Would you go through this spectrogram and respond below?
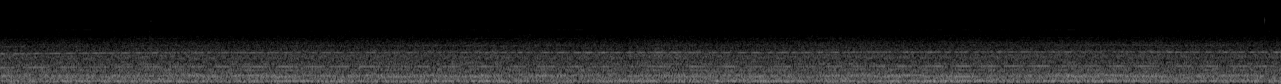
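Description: Steady jet engine roar of an E-Jet airliner on its takeoff roll in the X-Plane 12 flight simulator, a continuous broadband rumble with faint tonal whine holding level throughout, no voices.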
